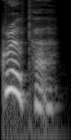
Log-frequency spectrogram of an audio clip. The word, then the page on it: groper: British English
